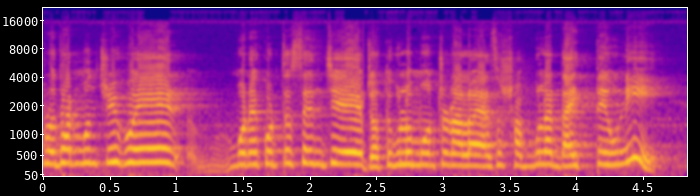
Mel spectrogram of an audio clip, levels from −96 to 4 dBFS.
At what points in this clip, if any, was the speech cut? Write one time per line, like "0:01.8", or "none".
0:02.4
